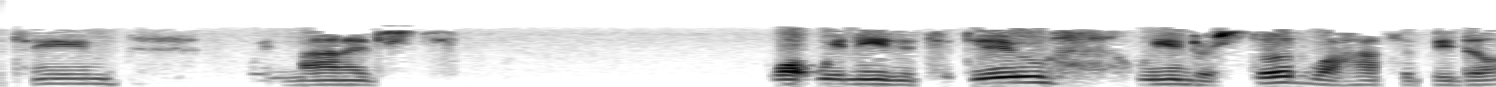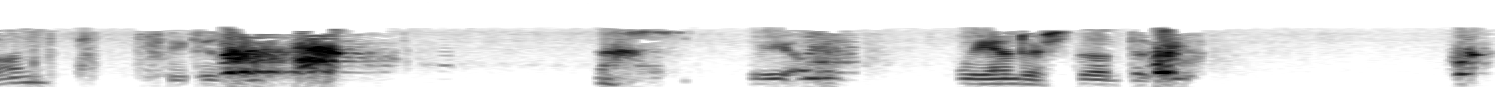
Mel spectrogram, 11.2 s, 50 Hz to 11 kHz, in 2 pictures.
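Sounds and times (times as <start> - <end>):
speech: 0.1 - 1.7, 2.9 - 7.0, 7.8 - 10.2
dog barking in short sharp bursts: 6.4 - 7.2, 9.9 - 10.1, 11.0 - 11.2.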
